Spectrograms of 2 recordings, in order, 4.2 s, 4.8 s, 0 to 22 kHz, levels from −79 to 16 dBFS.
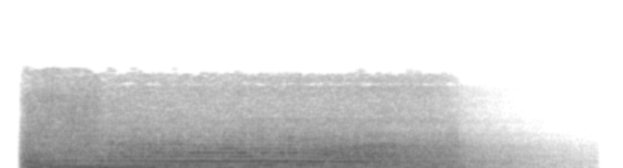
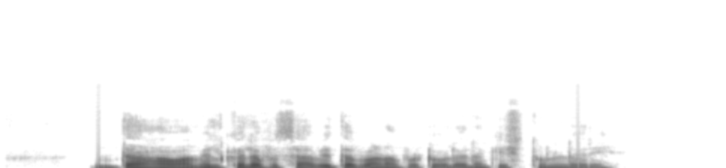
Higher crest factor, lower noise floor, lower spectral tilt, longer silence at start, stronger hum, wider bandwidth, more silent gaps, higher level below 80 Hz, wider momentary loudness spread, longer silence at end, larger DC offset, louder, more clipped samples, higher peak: second, 12 dB vs 22 dB; second, -51 dBFS vs under -90 dBFS; second, -4 dB/octave vs -9 dB/octave; second, 0.15 s vs 0.65 s; neither; first, 13.5 kHz vs 7.6 kHz; neither; first, -42 dBFS vs -60 dBFS; second, 9 LU vs 14 LU; about the same, 0.75 s vs 0.8 s; neither; first, -19 LUFS vs -22 LUFS; neither; second, -8 dBFS vs -2 dBFS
